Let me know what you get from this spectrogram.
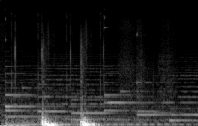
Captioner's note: thuds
